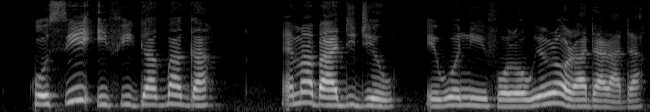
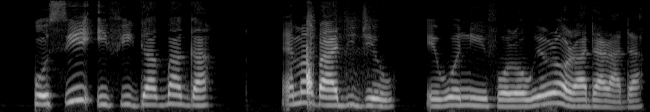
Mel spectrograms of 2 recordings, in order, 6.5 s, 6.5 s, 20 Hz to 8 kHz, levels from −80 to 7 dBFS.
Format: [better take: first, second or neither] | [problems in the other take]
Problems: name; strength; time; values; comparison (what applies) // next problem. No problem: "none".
first | noise reduction (neural mask model RNNoise)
